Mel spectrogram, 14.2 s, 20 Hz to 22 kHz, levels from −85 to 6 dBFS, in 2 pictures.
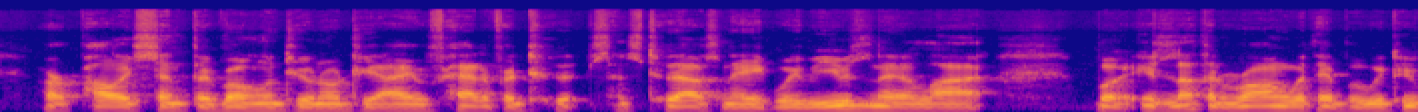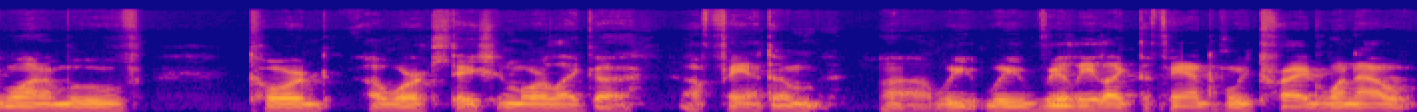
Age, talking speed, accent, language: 30-49, 210 wpm, American, English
